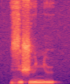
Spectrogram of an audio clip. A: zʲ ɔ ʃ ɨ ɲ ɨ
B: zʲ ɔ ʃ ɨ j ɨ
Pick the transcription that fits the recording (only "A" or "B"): A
